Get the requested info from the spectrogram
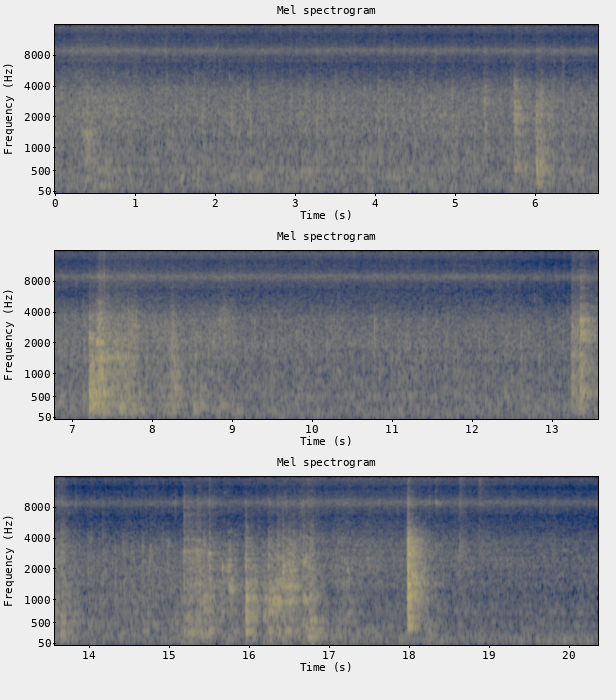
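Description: Cabbage pakoras deep-frying in hot oil with a steady sizzle that gradually quietens, while a wire-mesh skimmer scrapes and clatters against the pan several times as the fritters are turned and lifted out. A single sharp knock near the end is the loudest sound.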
